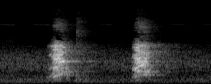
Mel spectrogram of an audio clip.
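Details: Dogs at play in a dog park, Katie alongside a little Rhodesian Ridgeback called Cosette: two loud, sharp barks less than a second apart over a quiet background.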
